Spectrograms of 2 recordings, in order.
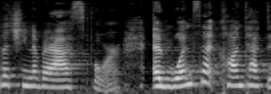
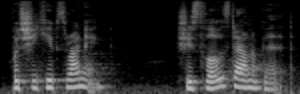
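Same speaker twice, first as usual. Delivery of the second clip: ordinary delivery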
